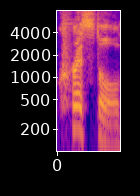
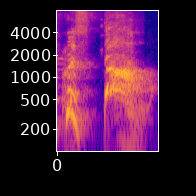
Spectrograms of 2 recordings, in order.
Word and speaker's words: Cristal: With your takes, I'm thinking you want a bag of Crystal. Not, I think you're just saying it wrong. I said Cristal. The way it's supposed to be said is Cristal.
